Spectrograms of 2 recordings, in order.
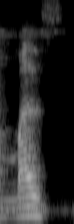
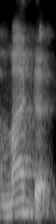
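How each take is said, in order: First: The consonant after 'ma' is a soft z-like sound. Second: The consonant after 'ma' is a hard d sound. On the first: The speaker calls it right. "berarti dia soft kan, maka bacanya mas" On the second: The speaker calls it wrong. "nggak nggak made gitu"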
